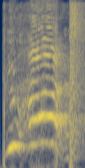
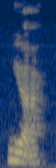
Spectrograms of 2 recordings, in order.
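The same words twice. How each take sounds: First: It is said with cheerleader-like enthusiasm. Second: It is said flatly, without enthusiasm.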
